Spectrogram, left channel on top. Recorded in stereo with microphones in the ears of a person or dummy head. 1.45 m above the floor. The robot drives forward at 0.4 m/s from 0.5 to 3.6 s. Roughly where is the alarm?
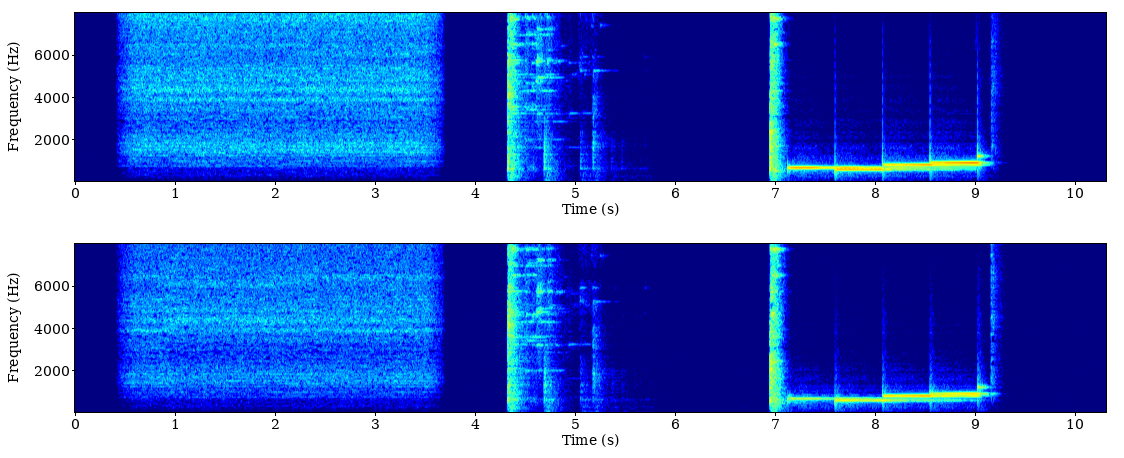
Left.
